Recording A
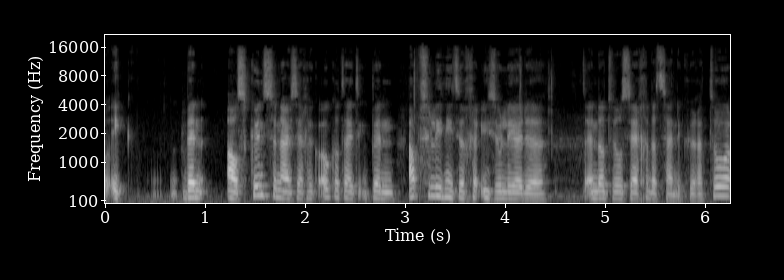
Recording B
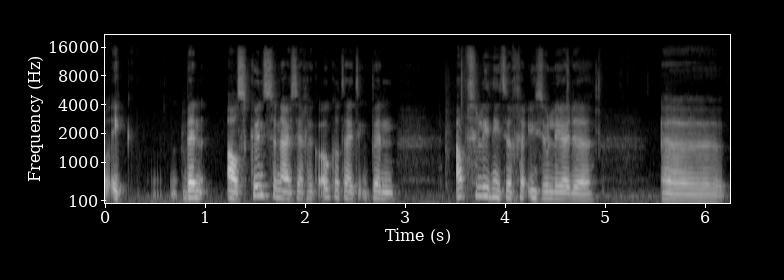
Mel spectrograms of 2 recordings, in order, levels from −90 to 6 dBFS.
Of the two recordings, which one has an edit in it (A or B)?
A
